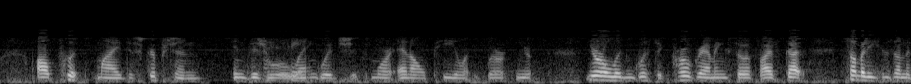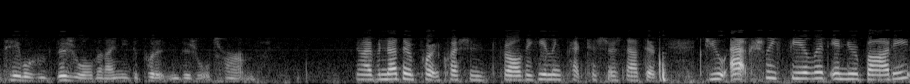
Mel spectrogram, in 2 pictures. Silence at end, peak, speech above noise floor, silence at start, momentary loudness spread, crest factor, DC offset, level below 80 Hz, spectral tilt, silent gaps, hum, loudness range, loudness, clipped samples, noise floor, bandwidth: 0 s; -2 dBFS; 26 dB; 0.05 s; 13 LU; 22 dB; under 0.1%; -58 dBFS; -11 dB/octave; none; none; 6 LU; -23 LUFS; under 0.1%; -48 dBFS; 5.2 kHz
